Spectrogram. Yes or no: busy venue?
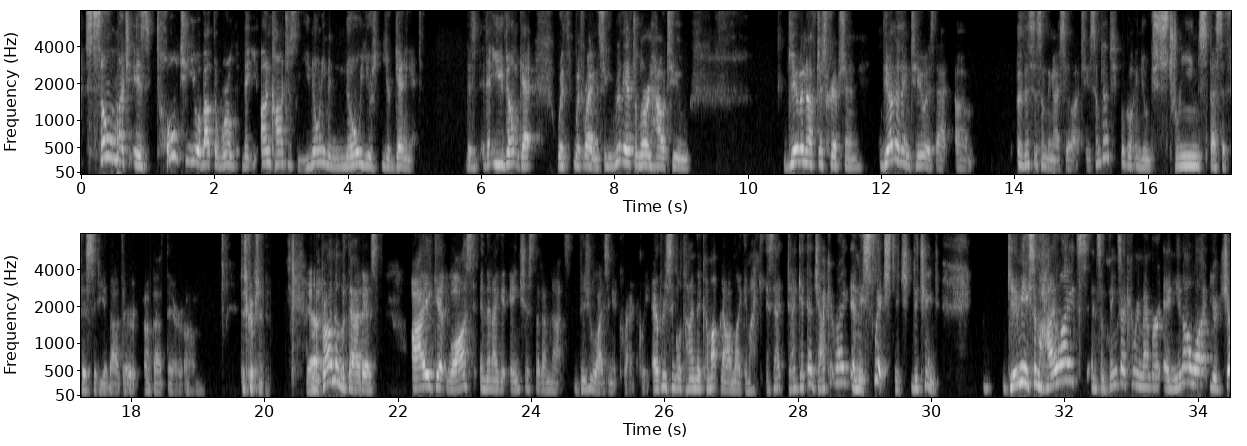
no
